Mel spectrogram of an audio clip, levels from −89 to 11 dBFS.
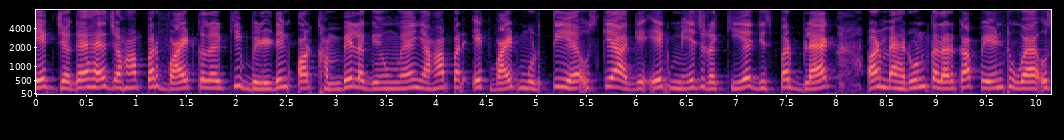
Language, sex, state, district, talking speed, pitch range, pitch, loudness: Hindi, female, Bihar, Gopalganj, 225 wpm, 235-270 Hz, 255 Hz, -20 LUFS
